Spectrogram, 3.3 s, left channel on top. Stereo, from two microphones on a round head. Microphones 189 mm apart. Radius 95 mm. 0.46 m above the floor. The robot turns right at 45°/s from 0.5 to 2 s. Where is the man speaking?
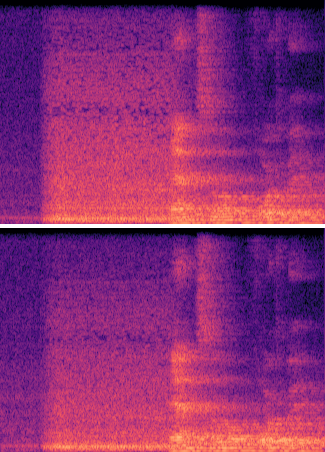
5° left (ahead or behind), 0.8 m; by 3.1 s 5° right (ahead or behind), 0.8 m.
